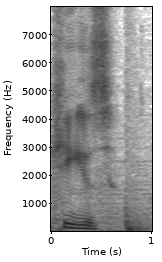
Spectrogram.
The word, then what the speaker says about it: quays: is the tree stream trees and keys spelled very differently but they rhyme I'm getting further and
